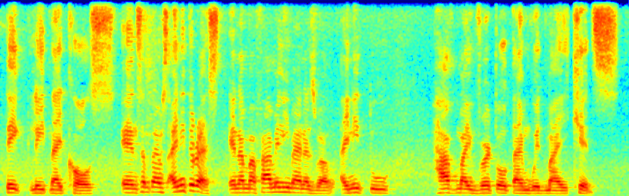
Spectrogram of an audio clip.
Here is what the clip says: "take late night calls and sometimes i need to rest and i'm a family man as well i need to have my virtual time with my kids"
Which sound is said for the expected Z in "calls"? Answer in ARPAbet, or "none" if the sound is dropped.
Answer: S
